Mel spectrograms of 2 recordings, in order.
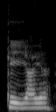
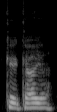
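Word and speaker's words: Ketkhuda: Gelfi, the deputy, footnote, by deputy is meant the Ketkuda, commonly pronounced Kiyaya, or in Egypt Kikaya, who was the deputy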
